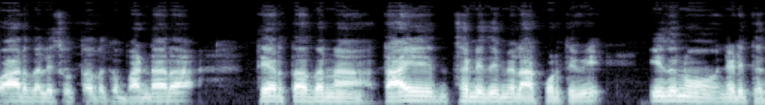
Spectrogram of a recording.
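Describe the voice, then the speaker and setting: Here is a plain, everyday voice from a man at a medium pitch. His intonation stays fairly even. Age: 30s. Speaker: temple oracle. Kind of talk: explanation to camera.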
